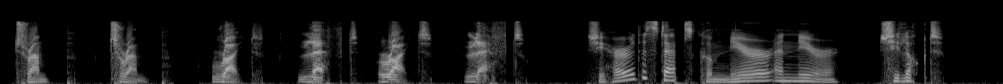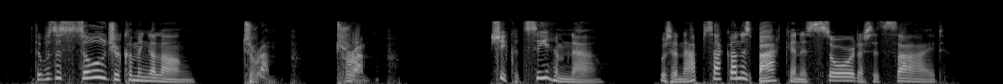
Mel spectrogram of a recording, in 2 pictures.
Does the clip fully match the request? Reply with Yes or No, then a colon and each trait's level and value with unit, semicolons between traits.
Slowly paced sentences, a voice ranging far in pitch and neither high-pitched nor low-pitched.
Yes: slow, 125 wpm; wide, 8.5 semitones; medium, 150 Hz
